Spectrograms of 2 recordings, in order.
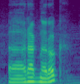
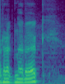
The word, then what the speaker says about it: Ragnarök: Well, to be fair, if I one of my favorite shows is actually a Norwegian show, Ragnarok, or Ragnarök, if you want to pronounce it more properly, I think.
